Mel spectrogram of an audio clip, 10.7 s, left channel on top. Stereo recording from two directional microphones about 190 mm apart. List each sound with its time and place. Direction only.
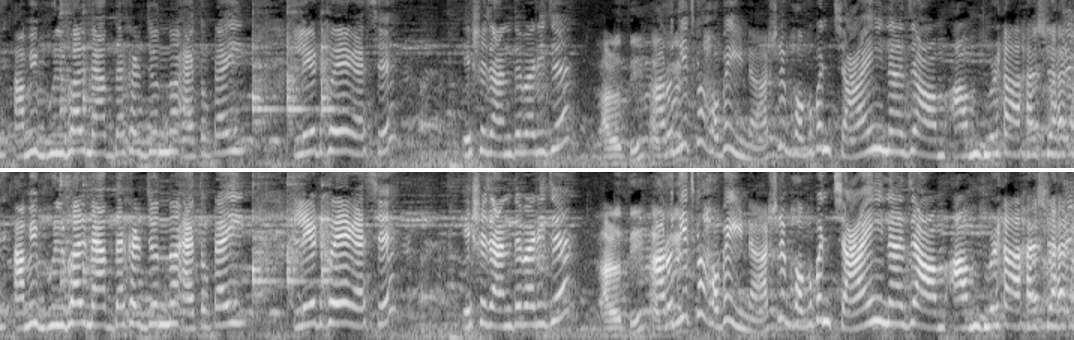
0.1 s a woman's voice: 5° right (ahead or behind)
6.0 s speech: 15° left (ahead or behind)
6.6 s a woman's voice: 5° right (ahead or behind)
